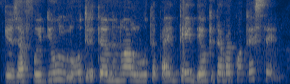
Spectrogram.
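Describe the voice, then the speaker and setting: Gravelly-voiced mother from Recife. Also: fairly high pitch, steady tone, fast talker. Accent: Brazilian Portuguese, Recife. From Recife, Brazil. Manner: quiet, heartfelt, faith-filled talk. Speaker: grieving mother, guest. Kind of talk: emotional interview.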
